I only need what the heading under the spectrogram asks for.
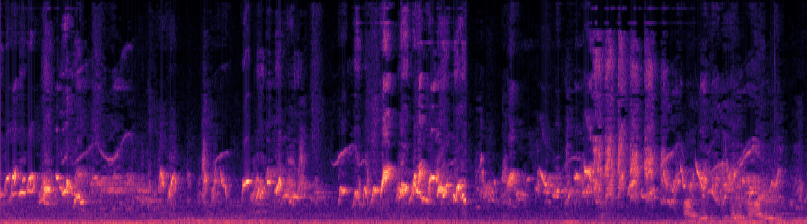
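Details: Competing caged red-whiskered bulbuls at a large arena deliver rapid bright chirps and rising whistles, dense at first, then a shorter run mixed with lower warbled sounds near the end.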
